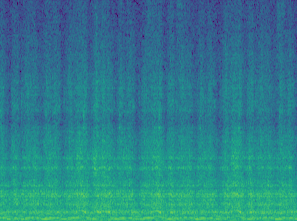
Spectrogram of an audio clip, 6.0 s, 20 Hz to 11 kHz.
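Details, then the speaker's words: 1972 Chevy G10 van, 307 small-block V8 with automatic, sat since 1997: after the old rusty starter would not crank even jumped directly, a brand-new starter is fitted and spins the engine with steady, even churning, no grinding; engine cranking. "so here's a little update the engine you can see how Rusty that is it's about how the starter looked starter would not crank over no matter what I did I jumped jumper cable straight to it there's a brand new one so I'm gonna throw it in we'll see if the engine will crank over"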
